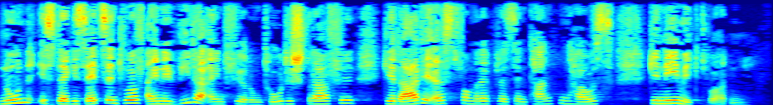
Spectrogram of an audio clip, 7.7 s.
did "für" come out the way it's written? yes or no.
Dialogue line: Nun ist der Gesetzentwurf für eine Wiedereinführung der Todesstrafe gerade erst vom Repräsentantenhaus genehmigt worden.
no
